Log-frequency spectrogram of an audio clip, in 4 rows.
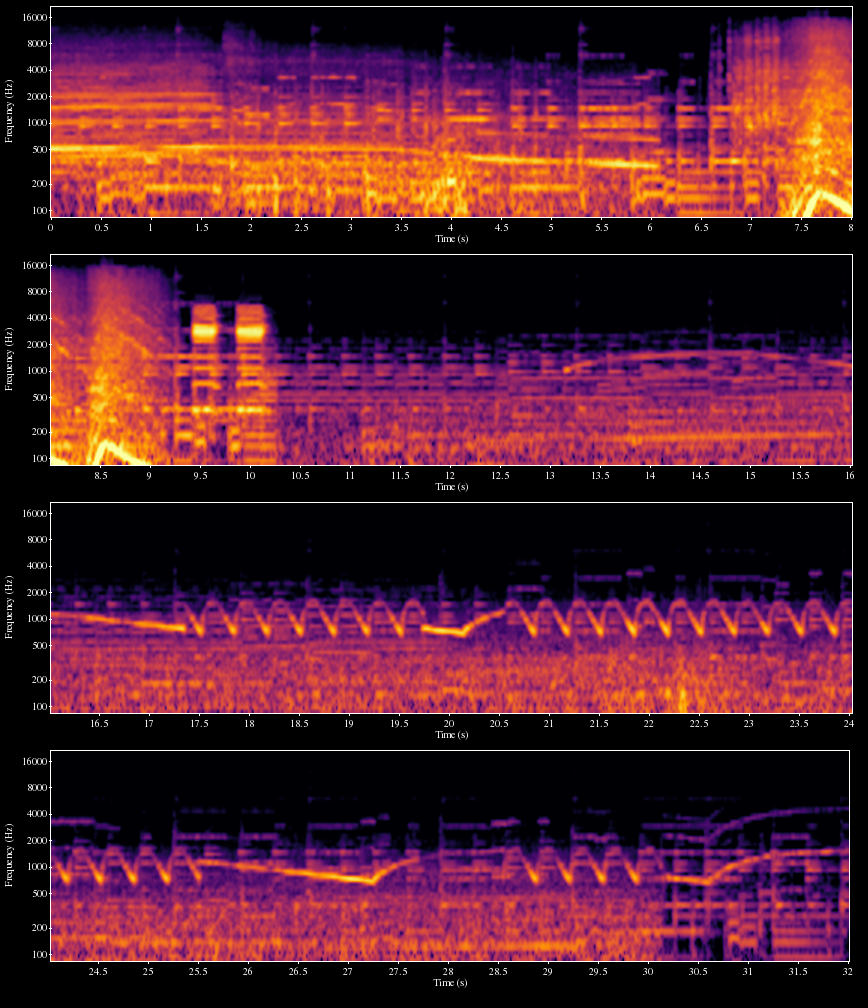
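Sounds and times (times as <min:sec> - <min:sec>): background music with a steady beat: 0:00.0 - 0:06.6, 0:08.3 - 0:32.0
police siren wailing and yelping: 0:00.0 - 0:10.3, 0:12.6 - 0:32.0.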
